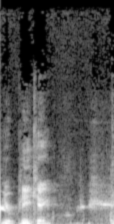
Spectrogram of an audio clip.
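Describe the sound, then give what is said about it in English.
A person whistles short, bright chirping notes imitating a bird as a sound effect, a quick burst of tones with some voiced sounds mixed in. “So I'll have to get some birds chirping.”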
